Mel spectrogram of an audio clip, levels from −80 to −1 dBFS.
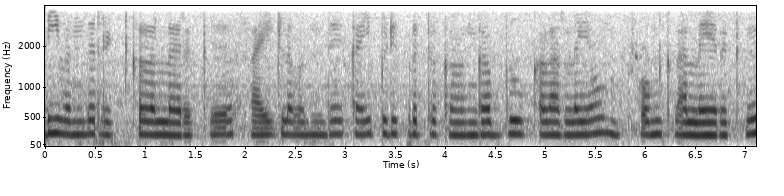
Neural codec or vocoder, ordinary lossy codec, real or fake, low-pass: none; none; real; 3.6 kHz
